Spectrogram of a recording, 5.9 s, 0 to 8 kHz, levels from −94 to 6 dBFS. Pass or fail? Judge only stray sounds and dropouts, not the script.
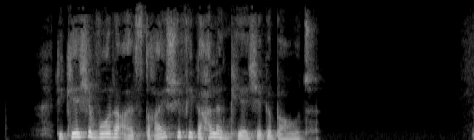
pass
